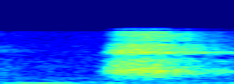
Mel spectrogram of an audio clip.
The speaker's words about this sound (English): And just a quick note, I sometimes do some deep breathing when we're moving some big stuff. So that's a good sign.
